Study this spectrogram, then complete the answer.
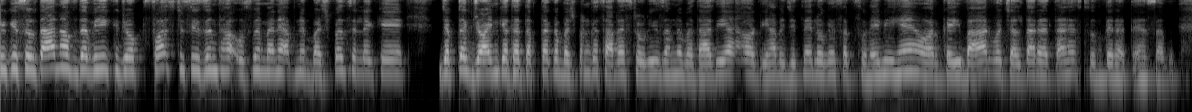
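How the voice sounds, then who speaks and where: A woman speaks at a medium pitch with fairly even intonation. Her pace is moderate, with hardly any pauses. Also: quiet background. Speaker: entrepreneur, handicraft business founder. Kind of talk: interview testimony. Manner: loud by habit; hesitant with filler sounds.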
